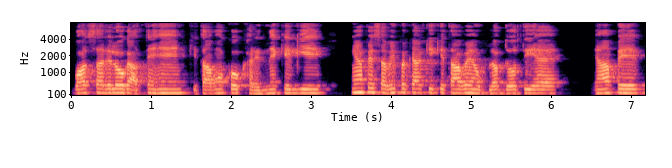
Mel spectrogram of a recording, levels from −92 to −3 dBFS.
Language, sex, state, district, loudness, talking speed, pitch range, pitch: Hindi, male, Bihar, Saran, -17 LUFS, 185 wpm, 145-160 Hz, 150 Hz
